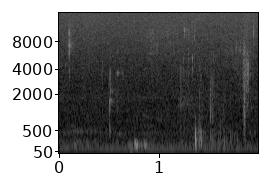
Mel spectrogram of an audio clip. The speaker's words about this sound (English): I'm just going to clear my throat with a lovely, refreshing can of Watney's Pale Ale. Just give me a moment. Watney's do pale ale? I know. That's what I just found out. I'm just going to take a sip and see what it tastes like.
